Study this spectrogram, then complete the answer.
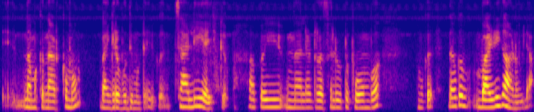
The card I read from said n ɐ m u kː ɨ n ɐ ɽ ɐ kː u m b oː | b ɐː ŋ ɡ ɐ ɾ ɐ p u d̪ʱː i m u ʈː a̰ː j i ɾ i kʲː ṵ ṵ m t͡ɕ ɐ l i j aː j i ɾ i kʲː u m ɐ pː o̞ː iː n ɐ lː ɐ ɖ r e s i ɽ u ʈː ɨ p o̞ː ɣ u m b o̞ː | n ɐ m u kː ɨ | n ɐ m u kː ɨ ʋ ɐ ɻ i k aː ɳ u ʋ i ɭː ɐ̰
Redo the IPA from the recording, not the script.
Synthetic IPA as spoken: n ɐ m u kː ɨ n ɐ ɽ ɐ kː u m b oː | b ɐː ŋ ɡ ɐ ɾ ɐ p u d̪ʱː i m u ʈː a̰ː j i ɾ i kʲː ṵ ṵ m t͡ɕ ɐ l i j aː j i ɾ i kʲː u m ɐ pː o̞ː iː n ɐ lː ɐ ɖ r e s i l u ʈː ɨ p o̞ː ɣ u m b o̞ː | n ɐ m u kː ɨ | n ɐ m u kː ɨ ʋ ɐ ɻ i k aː ɳ u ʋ i lː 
